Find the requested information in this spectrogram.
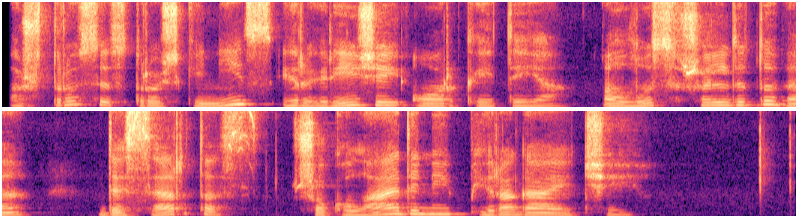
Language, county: Lithuanian, Klaipėda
